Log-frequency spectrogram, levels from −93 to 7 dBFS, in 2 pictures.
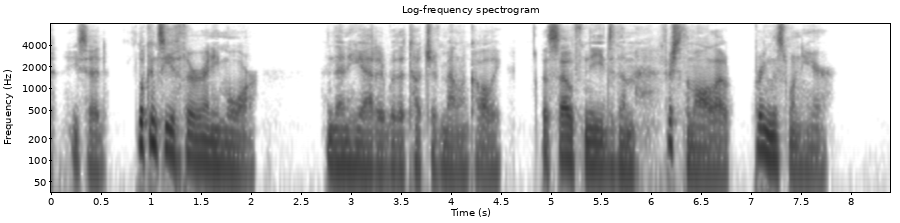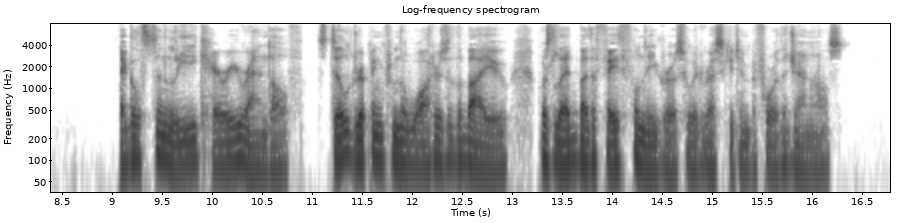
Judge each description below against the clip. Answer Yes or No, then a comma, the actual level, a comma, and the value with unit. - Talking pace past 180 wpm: Yes, average, 200 wpm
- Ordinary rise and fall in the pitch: Yes, average, 4.3 semitones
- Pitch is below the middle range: Yes, very low, 85 Hz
